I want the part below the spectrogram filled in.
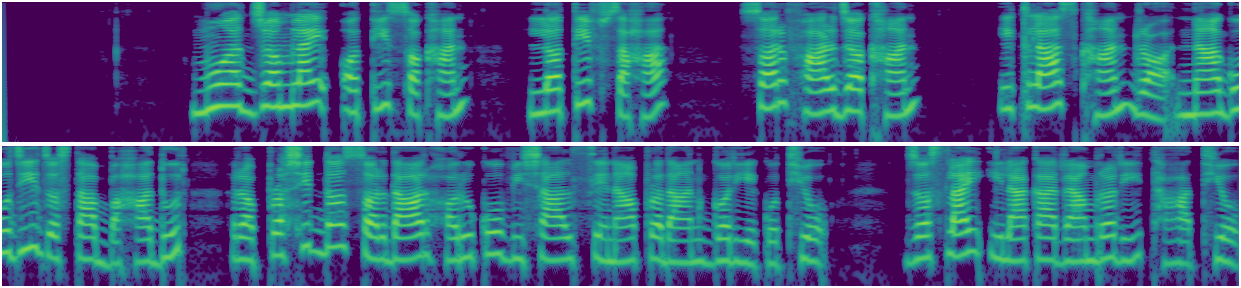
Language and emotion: Nepali, neutral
